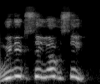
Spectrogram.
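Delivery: mock-prissy receipt check; mocking the clerk. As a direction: parrot the snippy clerk's demand. Mocking the store lady's demand.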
